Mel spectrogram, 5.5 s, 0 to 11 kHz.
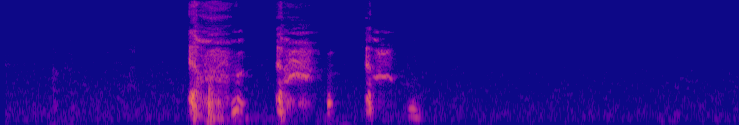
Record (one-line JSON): {"cough_length": "5.5 s", "cough_amplitude": 7958, "cough_signal_mean_std_ratio": 0.29, "survey_phase": "beta (2021-08-13 to 2022-03-07)", "age": "45-64", "gender": "Female", "wearing_mask": "No", "symptom_cough_any": true, "symptom_runny_or_blocked_nose": true, "symptom_shortness_of_breath": true, "symptom_sore_throat": true, "symptom_abdominal_pain": true, "symptom_fatigue": true, "symptom_fever_high_temperature": true, "symptom_headache": true, "symptom_other": true, "symptom_onset": "4 days", "smoker_status": "Never smoked", "respiratory_condition_asthma": false, "respiratory_condition_other": false, "recruitment_source": "Test and Trace", "submission_delay": "2 days", "covid_test_result": "Positive", "covid_test_method": "RT-qPCR", "covid_ct_value": 17.0, "covid_ct_gene": "ORF1ab gene"}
